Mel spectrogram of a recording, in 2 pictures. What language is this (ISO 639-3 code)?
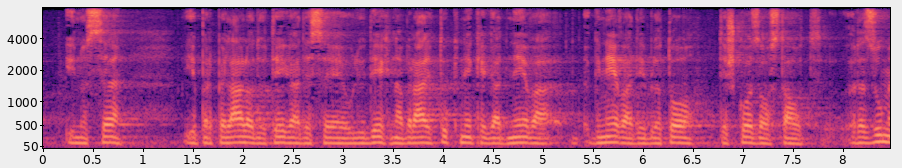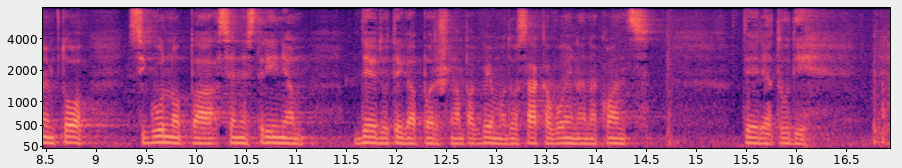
slv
